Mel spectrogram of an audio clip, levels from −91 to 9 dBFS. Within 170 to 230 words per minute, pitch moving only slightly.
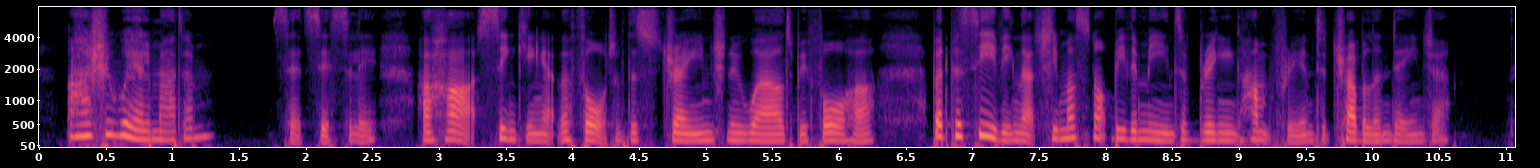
No: average, 190 wpm; average, 4.1 semitones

